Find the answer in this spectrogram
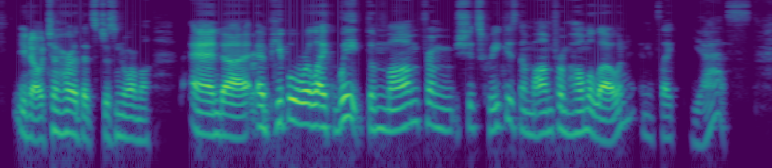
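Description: Fairly high in pitch, a man with an American accent talks at a fairly quick pace. The sound is dry and close, with no echo. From US, Syracuse, New York. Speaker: actor. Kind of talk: casual interview chat.

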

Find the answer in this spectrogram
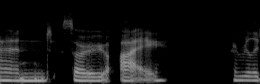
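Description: A woman with an Australian accent, dry, close sound with no echo, and a quiet background. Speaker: mindfulness coach. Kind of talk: interview conversation. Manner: calm.

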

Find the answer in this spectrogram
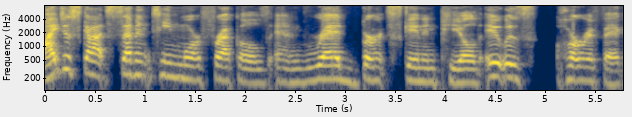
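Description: With a plain, everyday voice, a woman speaks at a fairly slow pace and medium pitch with ordinary pitch variation and hardly any pauses, against a quiet background. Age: 60s. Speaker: podcast host. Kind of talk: interview.

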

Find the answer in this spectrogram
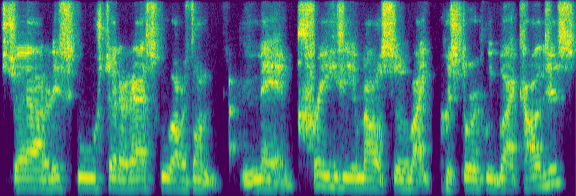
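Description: With an American accent, a man with an ordinary speaking voice talks at a fairly quick pace, his fairly high pitch showing ordinary variation. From Wilmington, Delaware, US. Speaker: t-shirt print shop owner. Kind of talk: casual podcast interview. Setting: kitchen at home, video call.

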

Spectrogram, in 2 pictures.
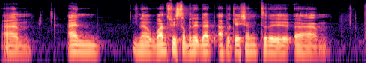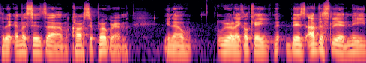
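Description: A man's fairly low, monotone, flat delivery broken by long, frequent pauses. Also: moderate pace. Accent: Belizean. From Belize. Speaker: firefighter and nonprofit founder. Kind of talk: casual interview.

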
